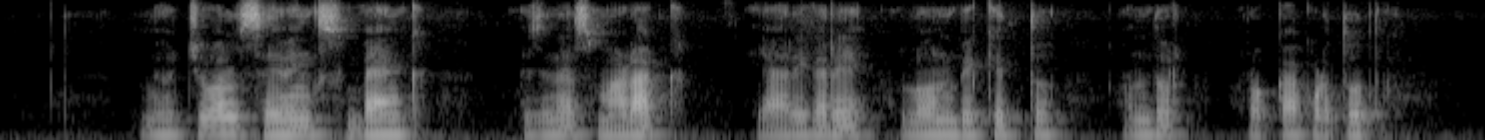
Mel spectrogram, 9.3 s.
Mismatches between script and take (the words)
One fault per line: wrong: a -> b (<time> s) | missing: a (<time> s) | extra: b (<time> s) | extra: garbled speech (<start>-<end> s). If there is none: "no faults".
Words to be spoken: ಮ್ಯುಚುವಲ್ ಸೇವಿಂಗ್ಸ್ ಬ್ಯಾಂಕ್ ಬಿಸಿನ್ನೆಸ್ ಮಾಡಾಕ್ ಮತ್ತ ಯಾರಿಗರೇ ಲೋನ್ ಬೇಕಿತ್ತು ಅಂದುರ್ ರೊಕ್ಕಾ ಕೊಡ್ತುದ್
missing: ಮತ್ತ (4.2 s)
